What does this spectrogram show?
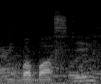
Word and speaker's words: Bobosky: Folks, we're live with now help me pronounce your last name. It's Bobosky.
